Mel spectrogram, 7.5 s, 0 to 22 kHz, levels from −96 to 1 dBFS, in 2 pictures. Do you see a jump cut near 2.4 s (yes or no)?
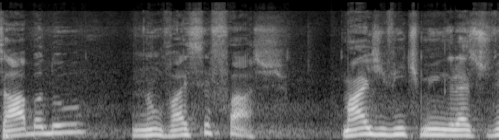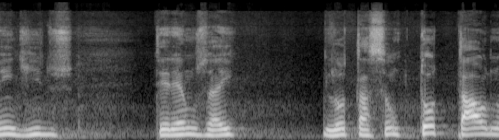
yes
